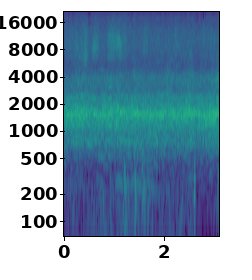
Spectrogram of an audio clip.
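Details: About 100,000 snow geese gathered at Middle Creek wildlife refuge during northward spring migration, producing a dense, unbroken roar of overlapping nasal honks with a few lower sharper calls standing out.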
